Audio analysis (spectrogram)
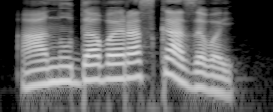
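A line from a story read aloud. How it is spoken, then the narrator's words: Menacing bark. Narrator (Russian): Грозно рявкнула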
